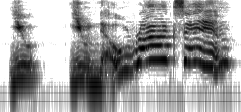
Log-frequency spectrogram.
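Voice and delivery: high, slow, stunned stutter; sputtering. A narrator's reading. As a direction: trip on the first word, then stretch it high. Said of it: "I sputtered".

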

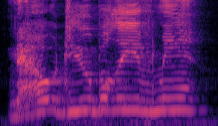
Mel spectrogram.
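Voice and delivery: high-pitched, excited calling out; excited exclamation. A narrator's reading. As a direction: read it as a kid urgently showing off proof. Excited character calls out discovery.

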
